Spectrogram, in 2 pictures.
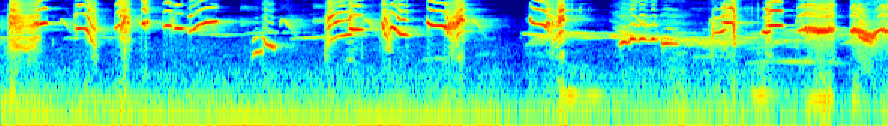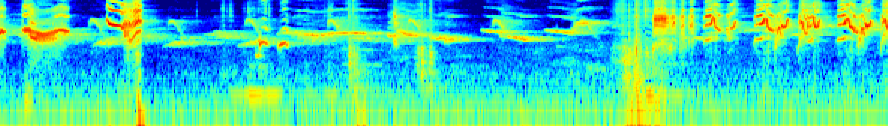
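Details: Caged white-rumped shama singing rapidly and insistently: repeated clusters of sharp whistled chips and downslurs, a quieter warbling passage in the middle, then a loud, dense finishing burst.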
